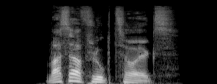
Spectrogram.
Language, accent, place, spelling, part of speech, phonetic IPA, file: German, Germany, Berlin, Wasserflugzeugs, noun, [ˈvasɐˌfluːkt͡sɔɪ̯ks], De-Wasserflugzeugs.ogg
- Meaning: genitive singular of Wasserflugzeug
